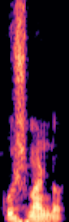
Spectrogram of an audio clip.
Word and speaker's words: কুষ্মাণ্ড: তারপর কিছু সংস্কৃত শব্দে মফলা উচ্চারণ অবিকৃত থাকে, যেমন কুষ্মাণ্ড করিষ্কার কু তালিবাস ময়কর্মা দন্তান্ন ডৌকাণ্ড কুষ্মাণ্ড, তারপর হচ্ছে সুস্মিতা তালিবাস সু দন্তাস মরিষ্কার মি তেকাত্তা সুস্মিতা, ইত্যাদি।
